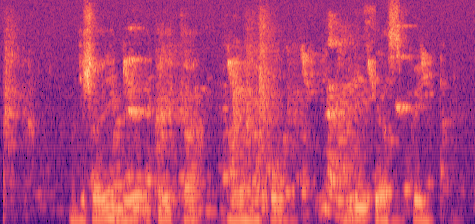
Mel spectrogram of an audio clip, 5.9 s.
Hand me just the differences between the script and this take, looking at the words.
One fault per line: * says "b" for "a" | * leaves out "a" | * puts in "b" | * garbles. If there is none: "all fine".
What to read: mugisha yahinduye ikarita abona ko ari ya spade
all fine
